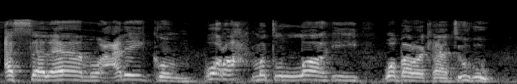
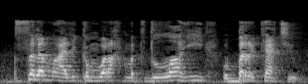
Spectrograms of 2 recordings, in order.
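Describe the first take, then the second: First: The last word ends with a final 'u' vowel. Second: The last word ends without a final vowel. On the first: The speaker calls it right. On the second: The speaker calls it wrong. "He don't even know how to say it correctly"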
